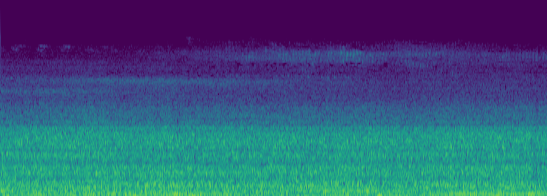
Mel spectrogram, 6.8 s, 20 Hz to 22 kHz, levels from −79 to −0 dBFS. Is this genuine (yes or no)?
yes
